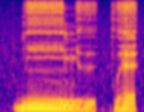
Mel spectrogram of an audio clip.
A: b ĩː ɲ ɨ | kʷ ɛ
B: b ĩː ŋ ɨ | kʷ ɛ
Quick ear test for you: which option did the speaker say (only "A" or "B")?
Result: A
